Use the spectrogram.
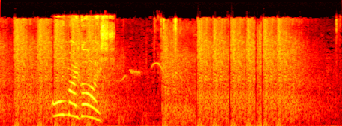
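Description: Rapid bursts of automatic gunfire ring out at a shooting range in the VR game Rec Room, loud and close, in quick repeated volleys with a voice speaking briefly between them.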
